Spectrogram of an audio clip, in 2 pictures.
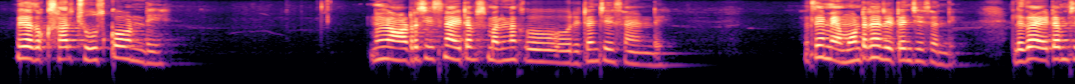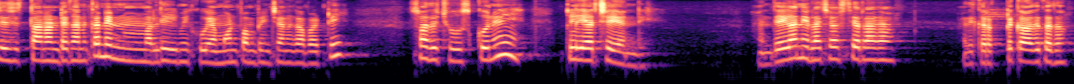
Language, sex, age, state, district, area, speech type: Telugu, female, 18-30, Andhra Pradesh, Palnadu, urban, spontaneous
